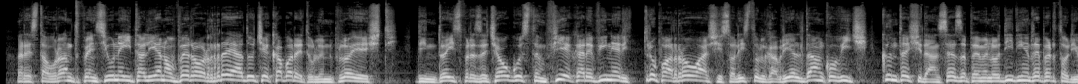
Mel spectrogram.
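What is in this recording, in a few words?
romanian male commercial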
